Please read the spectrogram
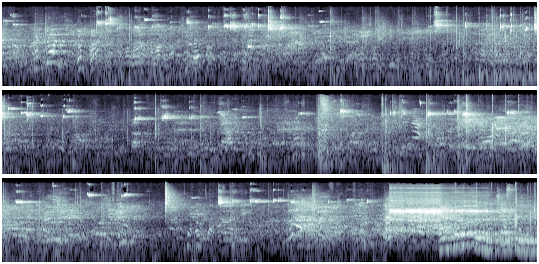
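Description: Live basketball in a gymnasium: the ball bouncing on the hardwood floor and sneakers squeaking, over indistinct chatter from spectators, all echoing in the hall. The crowd noise gets louder about a second before the end.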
